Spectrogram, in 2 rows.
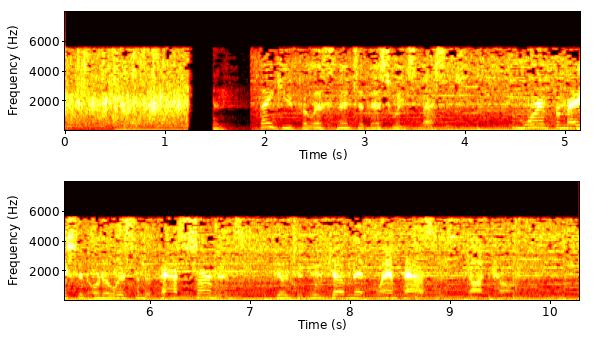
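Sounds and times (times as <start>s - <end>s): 
audience hand clapping: 0.0s - 1.3s
speech: 2.0s - 9.9s.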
